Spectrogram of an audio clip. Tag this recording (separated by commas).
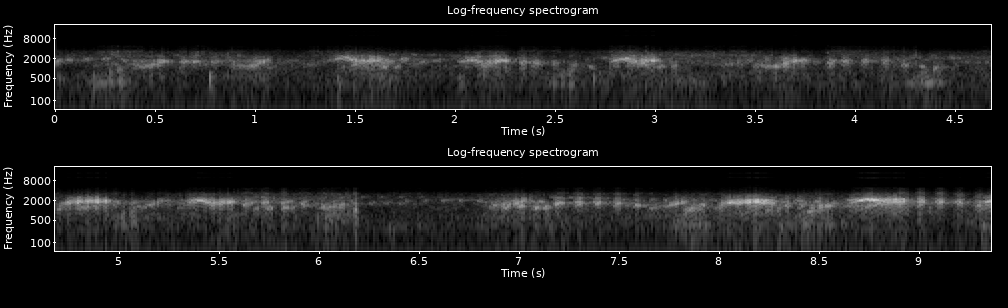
Croak, frog croaking, Frog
